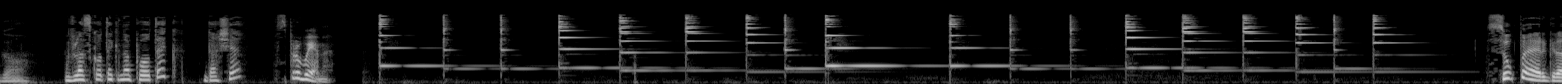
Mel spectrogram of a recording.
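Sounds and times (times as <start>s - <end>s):
speech: 0.0s - 3.4s, 15.0s - 15.6s
simple tune tapped on tuned drinking glasses: 3.8s - 14.5s.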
